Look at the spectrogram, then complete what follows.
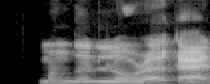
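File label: "menggelorakan", Malay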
